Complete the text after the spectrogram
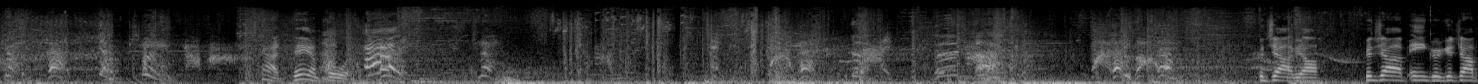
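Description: Blows land with heavy thuds and crashes in a fight.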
